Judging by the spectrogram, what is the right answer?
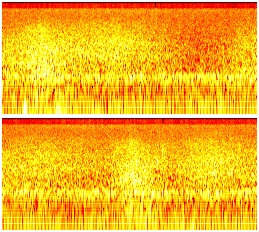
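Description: Ocean waves wash onto a beach in the Chrono Cross game, a soft steady surf hiss that swells gently twice, faint and distant, with no voices.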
